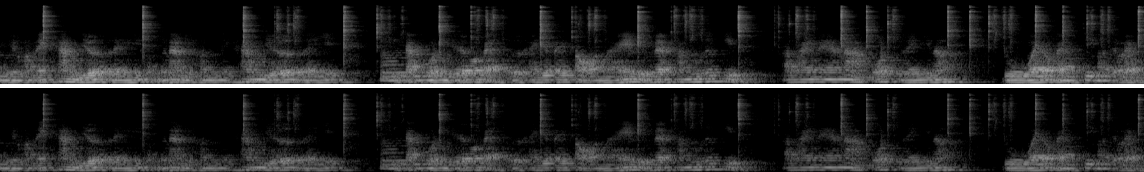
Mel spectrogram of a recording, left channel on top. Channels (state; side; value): quieter; right; 6.6 dB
